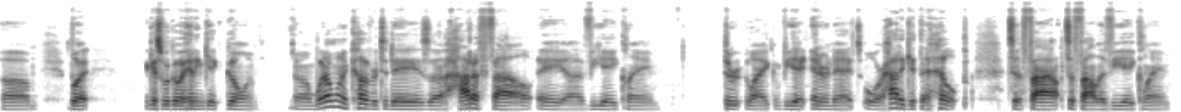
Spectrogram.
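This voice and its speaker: A man in his twenties from Florida, an army veteran walking viewers through a tutorial in a casual, halting way, stuffed up from a cold. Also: medium pitch, steady tone, no room sound, studio quality. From Florida, USA. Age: 20s. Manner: halting, many ums and restarts. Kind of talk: casual screen-share tutorial.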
